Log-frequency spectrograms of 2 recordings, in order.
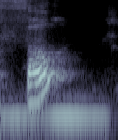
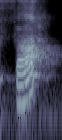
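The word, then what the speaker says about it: phở: that i adore it looks like the word fo but they pronounce it pha and they even have pha for breakfast so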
